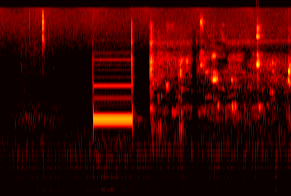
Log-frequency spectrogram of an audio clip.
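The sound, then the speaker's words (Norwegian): A telephone ringing tone sounds as a call is placed: one steady electronic tone lasting about half a second, followed by faint clicks and soft line noise. “Så jeg tenkte jeg må bare ringe henne. Håper hun tar den.”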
